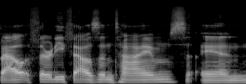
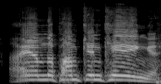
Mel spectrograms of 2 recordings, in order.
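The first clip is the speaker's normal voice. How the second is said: loud, very high, belted-out voice; 12 semitones higher than usual. Introducing oneself after the host's welcome: loud Pumpkin King voice. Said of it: "it's so loud".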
